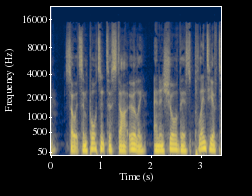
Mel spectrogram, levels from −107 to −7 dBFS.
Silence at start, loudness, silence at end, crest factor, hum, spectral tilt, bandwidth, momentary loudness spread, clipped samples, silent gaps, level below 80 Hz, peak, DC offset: 0 s; -22 LUFS; 0 s; 16 dB; none; -6.5 dB/octave; 13 kHz; 5 LU; under 0.1%; none; -34 dBFS; -6 dBFS; under 0.1%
